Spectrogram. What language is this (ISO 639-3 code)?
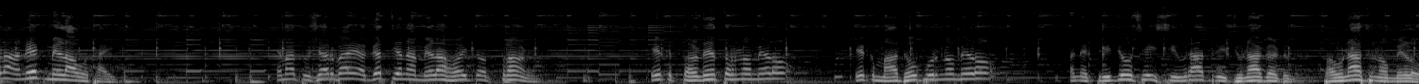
guj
